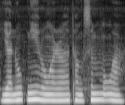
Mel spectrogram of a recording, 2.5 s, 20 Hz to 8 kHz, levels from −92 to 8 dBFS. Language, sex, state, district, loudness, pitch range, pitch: Garo, female, Meghalaya, West Garo Hills, -11 LUFS, 165-180 Hz, 170 Hz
